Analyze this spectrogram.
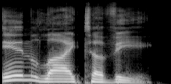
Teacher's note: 3 words that sound like 2. The T in light almost disappears. It flows into the of.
